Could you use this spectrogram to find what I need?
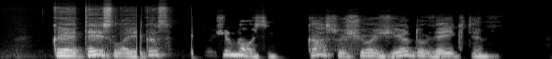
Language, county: Lithuanian, Utena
